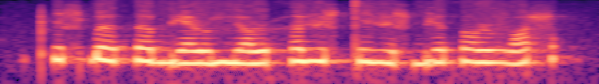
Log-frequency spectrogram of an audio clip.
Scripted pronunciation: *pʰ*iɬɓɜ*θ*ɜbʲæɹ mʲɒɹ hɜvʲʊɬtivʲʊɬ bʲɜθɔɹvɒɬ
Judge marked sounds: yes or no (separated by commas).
yes, yes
